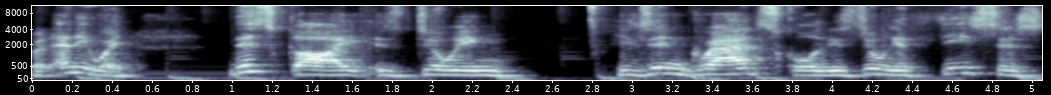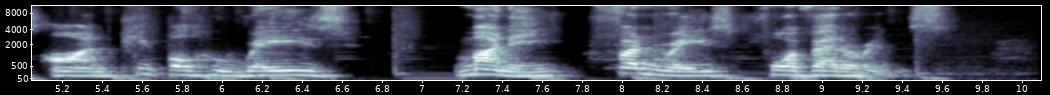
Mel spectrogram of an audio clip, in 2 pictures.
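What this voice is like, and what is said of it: New York, Long Island accent. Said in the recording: “I could tell by your accent you're from New York.”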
